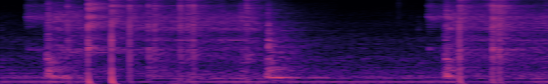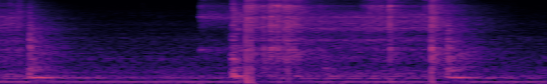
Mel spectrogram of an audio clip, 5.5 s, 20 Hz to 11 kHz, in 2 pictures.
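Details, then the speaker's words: Craftsman 196.205690 MIG welder: bursts of about a second and a half with a flat steady buzz instead of a bacon crackle; arc not hot enough, poor penetration, lots of blow-through. "it's not really any better you can probably hear it there's none of that bacon crackle it's just it's a more like a buzzing she's not getting hot enough penetration is poor"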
